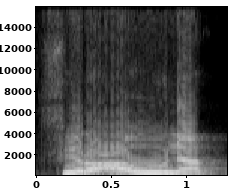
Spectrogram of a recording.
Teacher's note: फ़िरऔन की रा को बारीक पढ़ेंगे। इसका कायदा यह है कि रा साकिन से पहले ज़बर और पेश हो तो रा साकिन को पुर पढ़ेंगे, रा साकिन से पहले ज़ेर आए तो रा साकिन को बारीक पढ़ेंगे, या रा साकिन से पहले फ़ा के नीचे ज़ेर है इसलिए रा साकिन को बारीक पढ़ेंगे।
